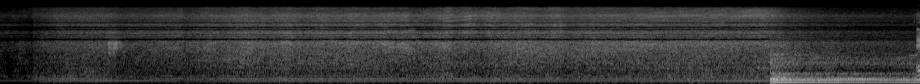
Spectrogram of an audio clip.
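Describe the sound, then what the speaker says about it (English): Compressed air hose blasting debris out of the seams of a historic wooden ship's hull: a steady, loud rushing hiss that holds throughout, with a lower machine hum shifting near the end. "a compressed air hose run along the hull just blasts out anything that"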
